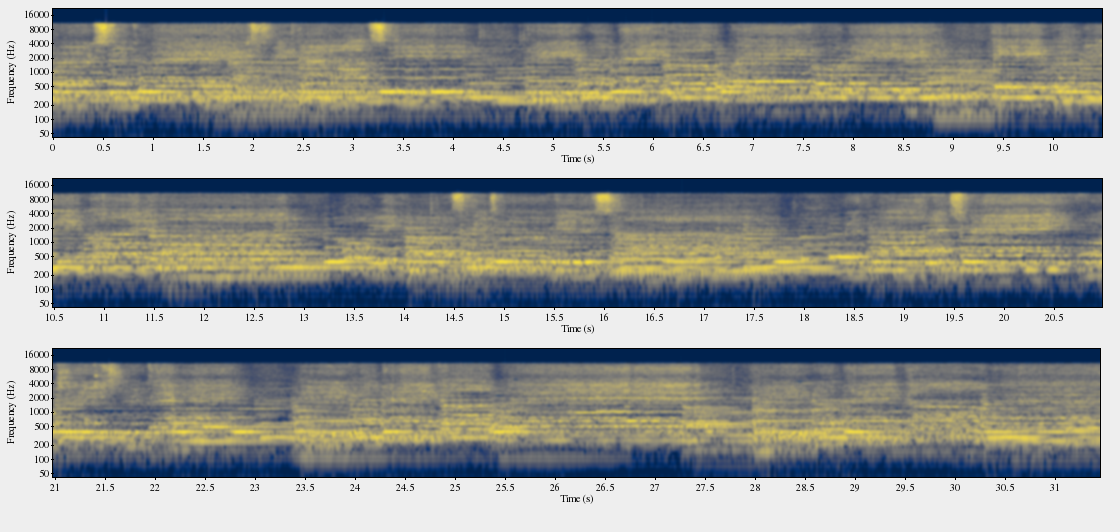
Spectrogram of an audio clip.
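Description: Mixed church choir of men's and women's voices singing a hymn in harmony, the voices sustained through the whole stretch.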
